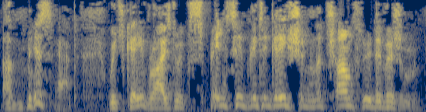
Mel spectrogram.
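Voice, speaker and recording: A man's voice: on the high side, very animated, brisk, a bit bright, husky, full character voice. An actor playing a wry, teasing young male solicitor's clerk in a radio drama. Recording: dull lo-fi radio play recording.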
